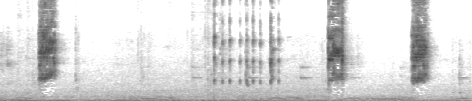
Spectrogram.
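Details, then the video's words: Lovebirds in a breeding setup give loud, piercing single shrieks about once a second or more, with a soft flutter of faint ticking notes between them. "Lovebirds singing lovebird talking"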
